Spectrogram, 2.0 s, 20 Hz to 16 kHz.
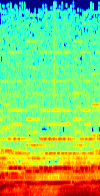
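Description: Organ playing sustained chords of a two-five-one progression in B flat (C minor, F7, B flat) on a full registration, with a deep bass; the chord changes about a second in.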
